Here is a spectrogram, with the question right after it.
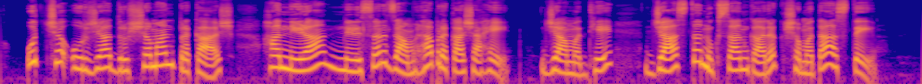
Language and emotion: Marathi, neutral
